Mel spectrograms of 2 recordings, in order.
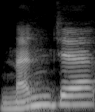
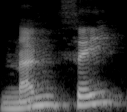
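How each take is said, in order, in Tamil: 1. இந்த வார்த்தை குறுகிய 'ja' ஒலியில் முடியுது. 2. இந்த வார்த்தை 'sey' ஒலியில் முடியுது. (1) "நஞ்ச புஞ்ச அப்படின்னு சொல்லாம" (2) "நன்செய் புன்செய் அப்படின்னு சொல்லணும்"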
